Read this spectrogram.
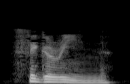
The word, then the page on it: figurine: ,fıgjə’ri:n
